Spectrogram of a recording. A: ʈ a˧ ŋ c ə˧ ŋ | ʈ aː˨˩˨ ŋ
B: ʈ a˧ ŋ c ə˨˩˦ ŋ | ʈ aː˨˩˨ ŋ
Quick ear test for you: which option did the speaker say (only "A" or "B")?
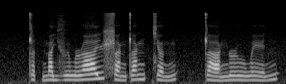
B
